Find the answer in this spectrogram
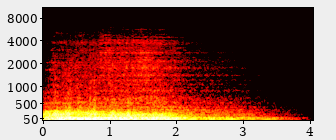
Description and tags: Deep growling or a low roar.
Created with a good old poster tube and Audacity.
